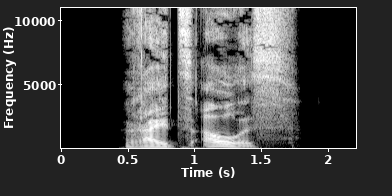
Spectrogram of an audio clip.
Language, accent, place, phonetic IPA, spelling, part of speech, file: German, Germany, Berlin, [ˌʁaɪ̯t͡s ˈaʊ̯s], reiz aus, verb, De-reiz aus.ogg
- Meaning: 1. singular imperative of ausreizen 2. first-person singular present of ausreizen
